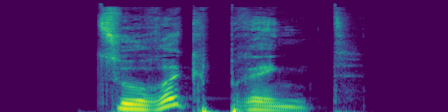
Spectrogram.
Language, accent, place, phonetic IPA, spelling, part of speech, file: German, Germany, Berlin, [t͡suˈʁʏkˌbʁɪŋt], zurückbringt, verb, De-zurückbringt.ogg
- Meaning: inflection of zurückbringen: 1. third-person singular dependent present 2. second-person plural dependent present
